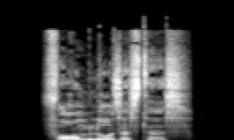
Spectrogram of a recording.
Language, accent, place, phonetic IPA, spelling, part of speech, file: German, Germany, Berlin, [ˈfɔʁmˌloːzəstəs], formlosestes, adjective, De-formlosestes.ogg
- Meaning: strong/mixed nominative/accusative neuter singular superlative degree of formlos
